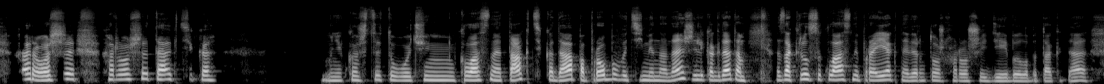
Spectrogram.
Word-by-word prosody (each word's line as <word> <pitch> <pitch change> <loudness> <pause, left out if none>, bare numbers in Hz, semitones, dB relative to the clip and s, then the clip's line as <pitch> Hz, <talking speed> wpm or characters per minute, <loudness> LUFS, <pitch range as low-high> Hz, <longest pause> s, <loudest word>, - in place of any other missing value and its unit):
Хорошая, 230 +1 +3 0.2
хорошая 235 +3 -1
тактика. 230 -3 0 1.1
Мне 180 -2 -4
кажется, 195 +2 -5
это 205 0 -5
очень 195 +1 -1
классная 195 +1 +3
тактика, 200 +1 +1
да, 190 +4 +6
попробовать 205 0 0
именно, 190 -2 -1
знаешь, 230 +8 +2
или 215 0 -1
когда 210 +2 +4
там 205 -6 +1 0.3
закрылся 220 +3 +2
классный 215 0 +3
проект, 200 +3 +1
наверно, 175 -1 -3
тоже 180 -2 -5
хорошая 165 0 -6
идея 160 0 -4
было 155 -1 -2
бы 145 - -11
так, 150 +1 -7
да. 170 +2 -3
200 Hz, 145 wpm, -20 LUFS, 180-220 Hz, 1.1 s, да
